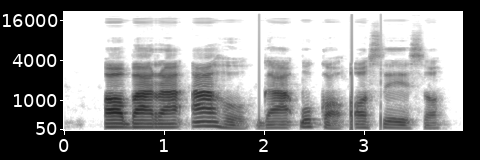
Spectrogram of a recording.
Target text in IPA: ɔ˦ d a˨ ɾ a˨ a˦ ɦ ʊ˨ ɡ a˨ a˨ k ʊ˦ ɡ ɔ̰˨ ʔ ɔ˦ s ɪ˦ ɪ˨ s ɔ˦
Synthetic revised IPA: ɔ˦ b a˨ ɾ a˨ a˦ ɦ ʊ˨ ɡ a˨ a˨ k͡p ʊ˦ k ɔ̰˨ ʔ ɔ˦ s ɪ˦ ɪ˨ s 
